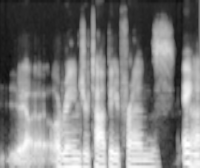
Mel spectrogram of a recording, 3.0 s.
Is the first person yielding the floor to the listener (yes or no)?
no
